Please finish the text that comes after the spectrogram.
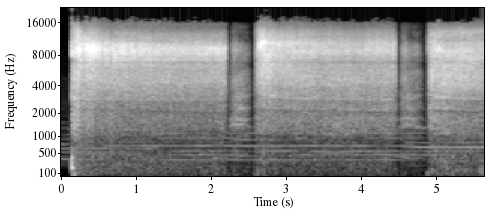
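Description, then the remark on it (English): A long, hissing silent fart: a steady, airy hiss that runs for several seconds, fairly loud, briefly thinning out twice before resuming. No one speaks. “That's the longest silent fart I've ever heard.”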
